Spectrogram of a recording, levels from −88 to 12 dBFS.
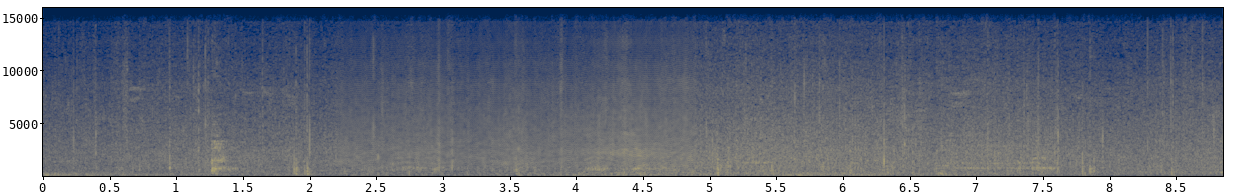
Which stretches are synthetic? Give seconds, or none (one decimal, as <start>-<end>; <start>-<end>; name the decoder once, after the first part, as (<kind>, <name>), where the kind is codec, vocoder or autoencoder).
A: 2.2-4.9 (vocoder, Vocos)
